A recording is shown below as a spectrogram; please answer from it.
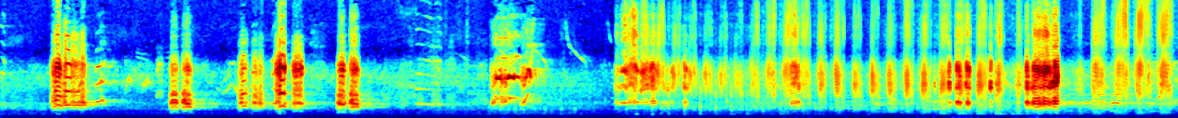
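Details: Pink-footed geese honking: a few loud, separate nasal calls, then a steady rapid stream of overlapping high yelps from a flock, with one louder burst near the end.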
